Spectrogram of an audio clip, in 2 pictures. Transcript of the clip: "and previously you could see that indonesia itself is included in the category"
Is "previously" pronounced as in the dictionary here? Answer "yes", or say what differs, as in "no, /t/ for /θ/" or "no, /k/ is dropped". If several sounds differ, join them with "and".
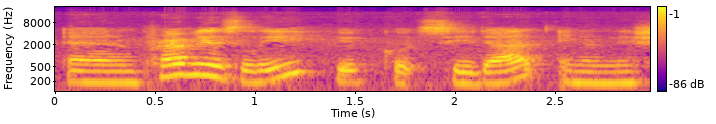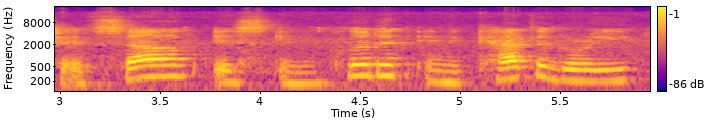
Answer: yes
